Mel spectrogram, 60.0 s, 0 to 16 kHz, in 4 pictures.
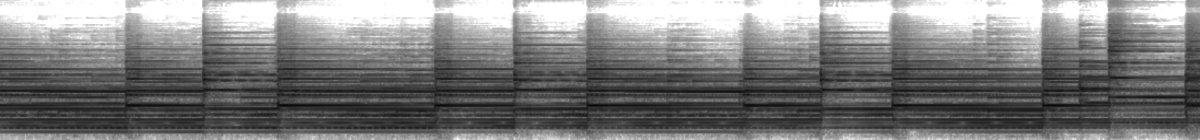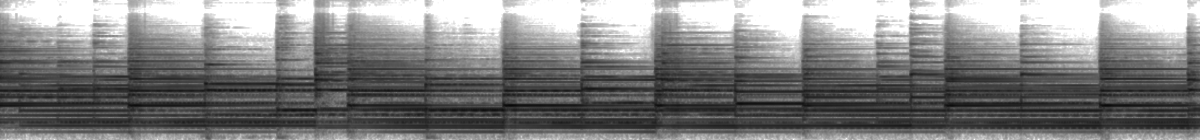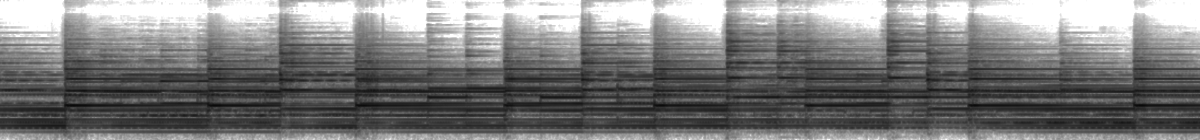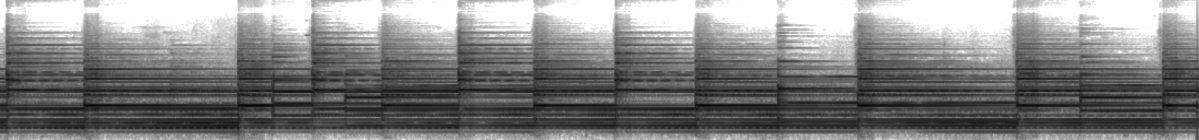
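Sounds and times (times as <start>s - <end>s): church bells pealing: 0.0s - 59.9s.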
